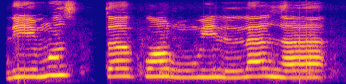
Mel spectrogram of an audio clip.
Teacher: Idgham bila gunnah tanwinnya tidak didengungkan.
